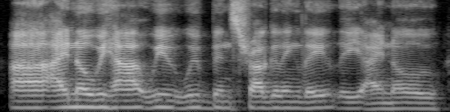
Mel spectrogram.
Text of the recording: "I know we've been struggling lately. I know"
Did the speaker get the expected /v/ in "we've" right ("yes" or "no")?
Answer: yes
